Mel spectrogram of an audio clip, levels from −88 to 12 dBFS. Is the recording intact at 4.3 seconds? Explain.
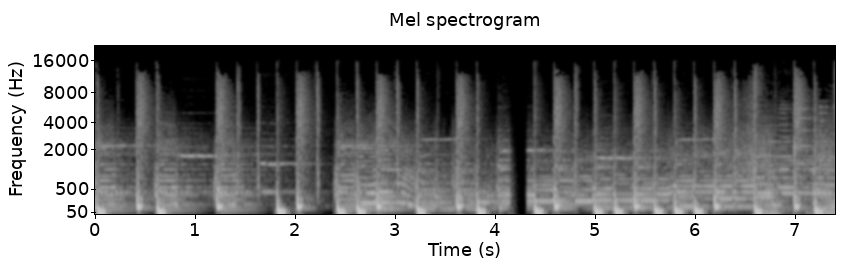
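No. At 4.3 seconds the clip is inside a call audio freeze running from 4.13 to 4.33 s. The preceding sound is stretched into a fading buzz or hiss that fills about 174 ms, the last roughly 80 ms of it silence, most likely because late packets left the jitter buffer empty. Unlike packet loss, nothing is cut out. The audio resumes exactly where it stopped, so everything afterwards simply arrives 174 ms later.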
